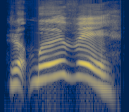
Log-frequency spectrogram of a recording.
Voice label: "ra mäde", Otomí; INPI

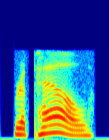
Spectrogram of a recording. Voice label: "rappel", English

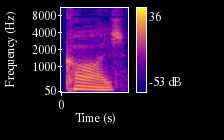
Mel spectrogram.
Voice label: "cause", American; AmericanBritish

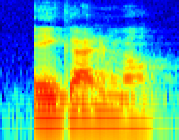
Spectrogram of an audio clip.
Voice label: "également", French; Consonantes en francés; easypronunciation

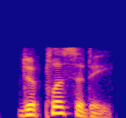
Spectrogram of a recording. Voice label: "duplicity", English

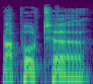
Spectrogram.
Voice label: "rapporteur", British English

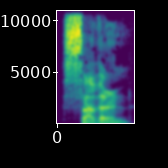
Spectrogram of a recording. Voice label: "southern", American English

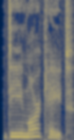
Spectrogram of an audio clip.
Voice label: "demarcate", American; AmericanBritish

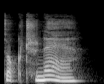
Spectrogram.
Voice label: "doctrinaire", British; AmericanBritish

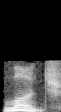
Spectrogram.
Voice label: "lunch", English; noun

